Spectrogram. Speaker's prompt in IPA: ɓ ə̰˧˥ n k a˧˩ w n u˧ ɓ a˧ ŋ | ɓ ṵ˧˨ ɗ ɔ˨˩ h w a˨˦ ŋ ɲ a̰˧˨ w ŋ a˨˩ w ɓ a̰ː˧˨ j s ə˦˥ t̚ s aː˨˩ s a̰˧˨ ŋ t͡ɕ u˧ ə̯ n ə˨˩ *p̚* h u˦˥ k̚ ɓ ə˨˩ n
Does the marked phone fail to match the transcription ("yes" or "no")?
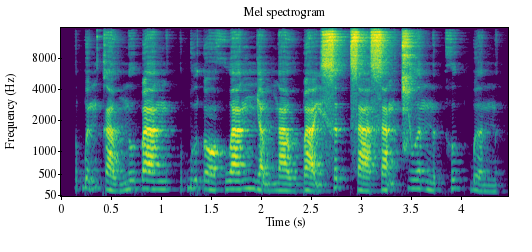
yes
